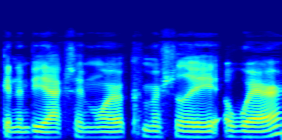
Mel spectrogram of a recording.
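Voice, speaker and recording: A man with an American accent talks at a moderate pace in a bright, sharp tone. The sound is dry with no echo, over a quiet background. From California. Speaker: employer brand manager. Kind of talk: webinar presentation. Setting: online webinar. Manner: hesitant, many fillers. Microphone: headset.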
